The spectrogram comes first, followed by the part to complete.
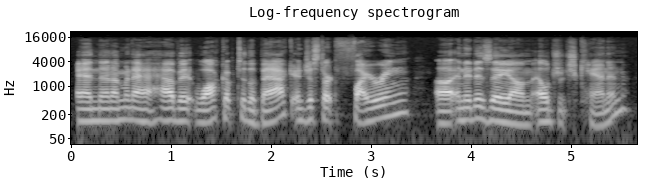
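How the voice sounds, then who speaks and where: A man playing a tabletop game, explaining his moves casually and haltingly, often interrupting himself. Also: medium pitch, no echo, studio quality.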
